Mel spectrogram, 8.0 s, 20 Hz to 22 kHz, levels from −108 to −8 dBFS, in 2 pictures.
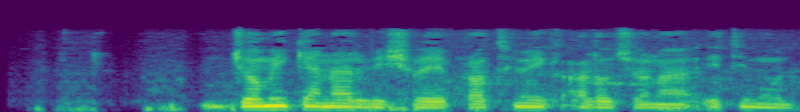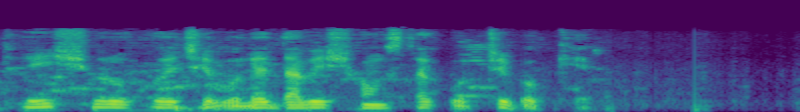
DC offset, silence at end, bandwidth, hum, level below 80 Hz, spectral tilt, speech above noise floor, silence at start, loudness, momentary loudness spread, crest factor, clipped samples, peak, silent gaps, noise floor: under 0.1%; 0.5 s; 7.8 kHz; none; -64 dBFS; -5.5 dB/octave; 41 dB; 0.2 s; -25 LUFS; 14 LU; 18 dB; under 0.1%; -6 dBFS; none; -65 dBFS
